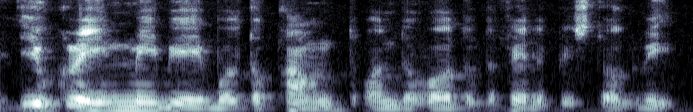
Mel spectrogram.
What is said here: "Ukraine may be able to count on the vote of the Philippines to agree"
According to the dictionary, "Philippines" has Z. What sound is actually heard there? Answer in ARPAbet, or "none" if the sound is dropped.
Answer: S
